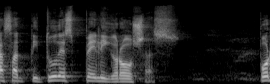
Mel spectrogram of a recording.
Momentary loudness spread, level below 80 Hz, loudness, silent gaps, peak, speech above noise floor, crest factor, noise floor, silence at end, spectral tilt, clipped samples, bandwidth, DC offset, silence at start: 8 LU; -68 dBFS; -24 LUFS; none; -4 dBFS; 34 dB; 20 dB; -58 dBFS; 0 s; -2.5 dB/octave; under 0.1%; 17.5 kHz; under 0.1%; 0 s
